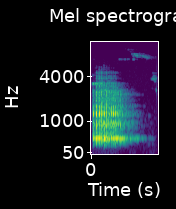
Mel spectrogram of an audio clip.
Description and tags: Stereo sample of a recording of a woodpecker in the forest near Waalre (NL), which cann be used as notification sound on your cellphone.
specht, ringing, woordpecker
